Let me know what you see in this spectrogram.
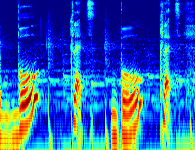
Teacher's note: L gets devoiced when following a syllable initial voiceless stop.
